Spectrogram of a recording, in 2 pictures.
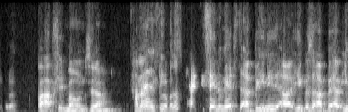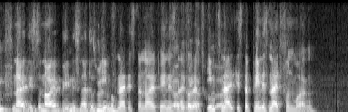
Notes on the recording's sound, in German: Aufzeichnung einer ZOOM Session vom Montag, 18.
